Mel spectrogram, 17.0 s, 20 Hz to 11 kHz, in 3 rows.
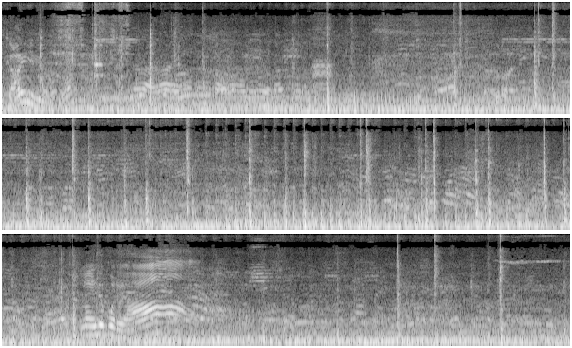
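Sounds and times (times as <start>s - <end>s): low traffic rumble: 0.0s - 17.0s
scattered voices: 0.0s - 17.0s.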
